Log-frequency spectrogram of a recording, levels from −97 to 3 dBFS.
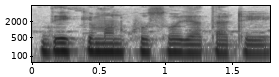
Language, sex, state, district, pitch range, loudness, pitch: Hindi, female, Uttar Pradesh, Ghazipur, 135-150 Hz, -17 LUFS, 145 Hz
